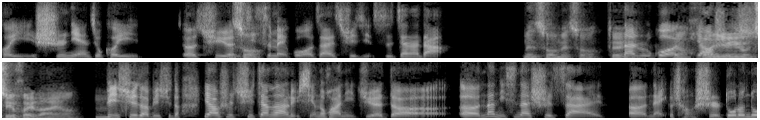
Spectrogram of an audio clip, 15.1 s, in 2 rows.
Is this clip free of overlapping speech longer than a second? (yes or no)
no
